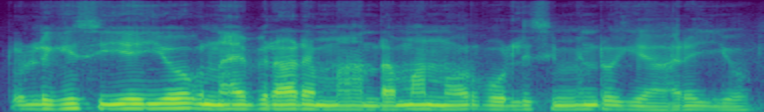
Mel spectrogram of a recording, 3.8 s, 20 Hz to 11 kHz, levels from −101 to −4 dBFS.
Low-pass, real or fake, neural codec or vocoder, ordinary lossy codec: none; fake; vocoder, 22.05 kHz, 80 mel bands, WaveNeXt; none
